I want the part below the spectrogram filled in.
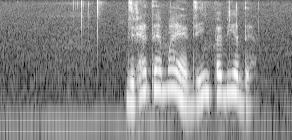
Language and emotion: Russian, positive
